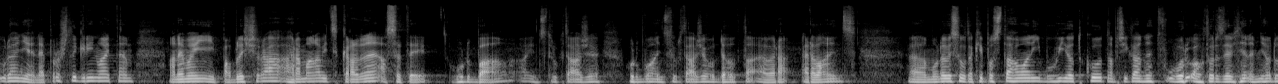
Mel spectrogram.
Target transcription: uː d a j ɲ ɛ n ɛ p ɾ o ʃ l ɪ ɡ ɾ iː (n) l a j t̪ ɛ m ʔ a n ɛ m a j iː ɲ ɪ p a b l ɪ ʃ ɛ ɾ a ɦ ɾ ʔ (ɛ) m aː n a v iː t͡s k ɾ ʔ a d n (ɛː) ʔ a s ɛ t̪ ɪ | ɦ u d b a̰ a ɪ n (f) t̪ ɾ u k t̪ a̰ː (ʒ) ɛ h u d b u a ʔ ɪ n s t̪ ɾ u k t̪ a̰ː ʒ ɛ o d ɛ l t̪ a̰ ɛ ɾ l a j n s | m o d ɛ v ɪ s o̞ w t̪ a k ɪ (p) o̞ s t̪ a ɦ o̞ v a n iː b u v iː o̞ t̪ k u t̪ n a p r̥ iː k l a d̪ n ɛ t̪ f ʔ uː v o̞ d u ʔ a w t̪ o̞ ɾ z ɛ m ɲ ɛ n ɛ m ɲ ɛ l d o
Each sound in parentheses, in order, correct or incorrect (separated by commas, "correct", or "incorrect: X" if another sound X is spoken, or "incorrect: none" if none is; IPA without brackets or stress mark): correct, incorrect: a, correct, incorrect: s, correct, correct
